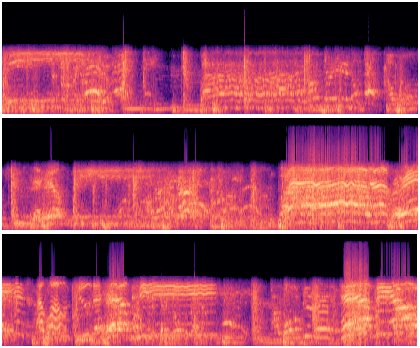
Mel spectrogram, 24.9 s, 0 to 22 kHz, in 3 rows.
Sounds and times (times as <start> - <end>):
Music: 0.0 - 24.9
Male singing: 4.0 - 11.6, 17.3 - 24.9
Female singing: 13.9 - 21.0, 23.4 - 24.9.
